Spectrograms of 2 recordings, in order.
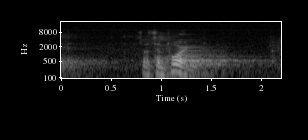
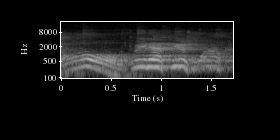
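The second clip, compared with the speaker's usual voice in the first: high, exaggerated amazement; a pastor gently ribbing new believers with fake awe; teasing mock surprise; 6 semitones higher than usual. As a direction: feign being impressed to tease. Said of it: "they laughed... I wasn't teasing".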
